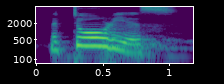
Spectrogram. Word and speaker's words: notorious: many syllables you have so from the end second syllable so where you have to stress notorious here delicious so this should pronounce normal and you have to stress on this okay so from end the second syllable delicious notorious okay this is how you have to pronounce correct vocabulary finally the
